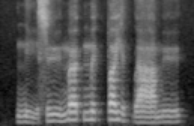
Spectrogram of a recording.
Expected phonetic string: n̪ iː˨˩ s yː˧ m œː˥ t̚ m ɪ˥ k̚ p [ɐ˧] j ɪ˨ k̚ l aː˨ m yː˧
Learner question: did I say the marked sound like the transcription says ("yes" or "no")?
no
